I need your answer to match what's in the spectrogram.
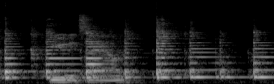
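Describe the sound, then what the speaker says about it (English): A string of short, dampened mandolin notes, fretted too far back from the fret and plucked one after another with a dull, choked tone. Close up, no talking. "If you play too far back, then you're going to get a real muted sound."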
